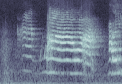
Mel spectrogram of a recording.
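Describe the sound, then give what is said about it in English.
A male cetacean mimics a human name beginning with M through its blowhole: three loud, nasal, wavering tonal syllables with a strong harmonic buzz, the middle one longest, with a slight hum underneath. “He would eventually roll over almost into the water with the blowhole to muffle the mook.”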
